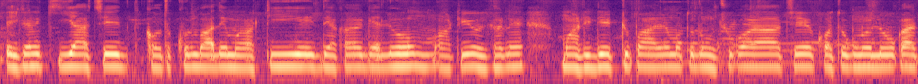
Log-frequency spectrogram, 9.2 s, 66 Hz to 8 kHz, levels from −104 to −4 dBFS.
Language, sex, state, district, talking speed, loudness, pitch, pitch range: Bengali, male, West Bengal, Jhargram, 150 wpm, -17 LUFS, 180 Hz, 175-185 Hz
